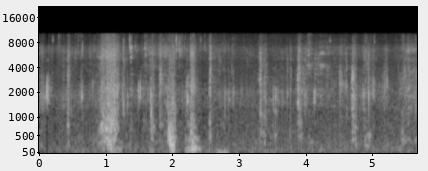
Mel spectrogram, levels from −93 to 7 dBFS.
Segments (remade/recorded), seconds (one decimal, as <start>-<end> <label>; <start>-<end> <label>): 0.0-5.7 recorded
